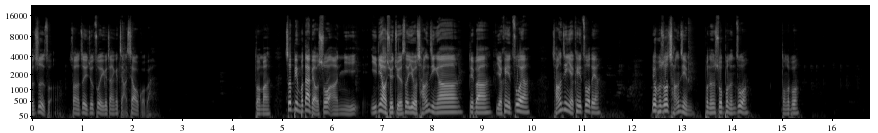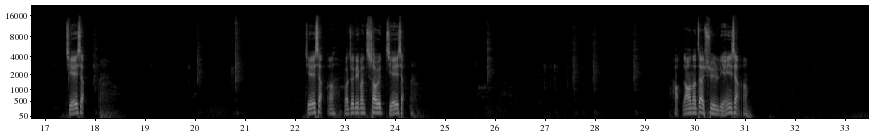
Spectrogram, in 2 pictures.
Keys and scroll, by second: 1.6 3, 3.5 space, 6.3 space, 6.9 space, 8.4 space, 9.1 space, 10.6 space, 10.9 3, 11.6 ctrl+z, 12.9 3, 13.0 space, 17.3 space, 17.8 space, 19.7 ctrl+z, 19.9 space, 20.6 3, 25.7 space, 27.4 space, 27.8 space, 30.4 b.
